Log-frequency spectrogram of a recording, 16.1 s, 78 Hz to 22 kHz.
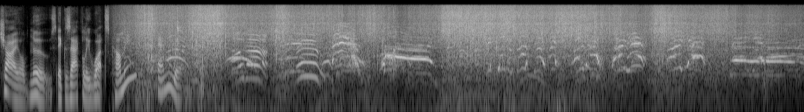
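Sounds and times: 
speech: 0:00.0 - 0:03.9
giant bucket dumping water at a splash pad: 0:02.2 - 0:16.0
many children shrieking and squealing excitedly: 0:03.3 - 0:16.0.

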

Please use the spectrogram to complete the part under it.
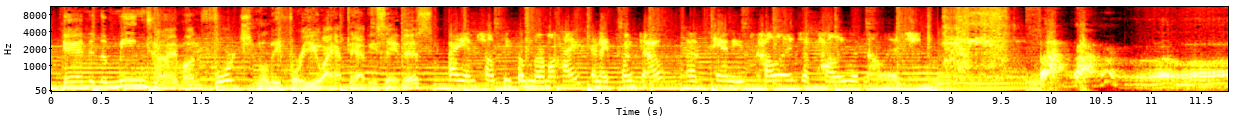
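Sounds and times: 
speech: 0:00.1 - 0:10.4
dog barking: 0:09.9 - 0:11.3.

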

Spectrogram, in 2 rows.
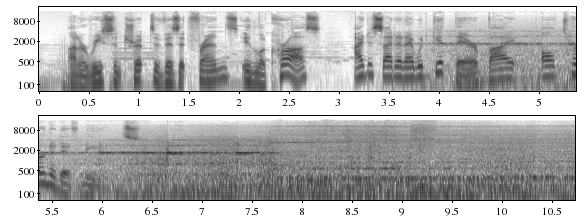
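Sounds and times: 
speech: 0:00.3 - 0:06.6
passenger train rolling along the rails: 0:03.6 - 0:10.7
train wheel squeal: 0:06.0 - 0:09.3.

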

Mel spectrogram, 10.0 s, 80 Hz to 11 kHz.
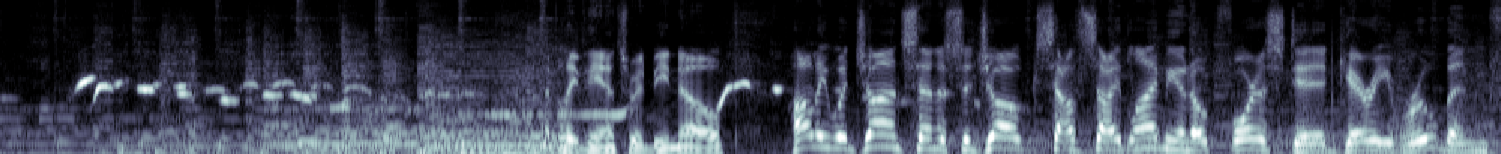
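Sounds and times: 
several people whistling a wavering tune: 0:00.0 - 0:04.2, 0:04.8 - 0:07.0
speech: 0:03.7 - 0:09.9.

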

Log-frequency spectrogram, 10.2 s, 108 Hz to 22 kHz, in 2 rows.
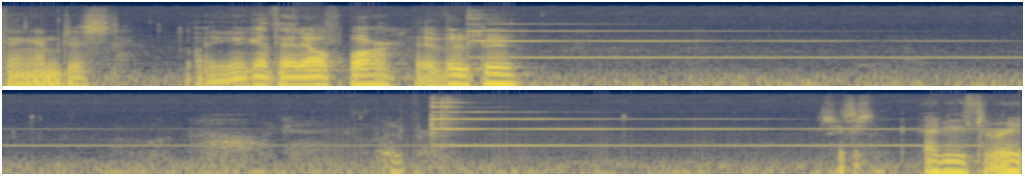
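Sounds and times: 
speech: 0:00.0 - 0:02.8, 0:09.8 - 0:10.1
bright bell ringing: 0:02.1 - 0:10.1.

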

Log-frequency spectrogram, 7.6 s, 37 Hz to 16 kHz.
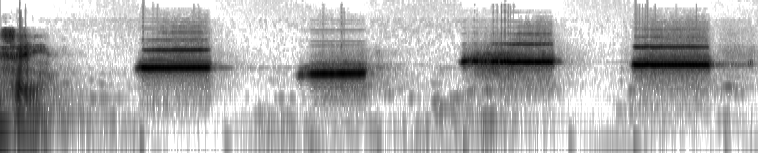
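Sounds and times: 
person whistling a short tune: 0:01.4 - 0:02.3, 0:03.0 - 0:03.8, 0:04.6 - 0:05.6, 0:06.3 - 0:07.2.

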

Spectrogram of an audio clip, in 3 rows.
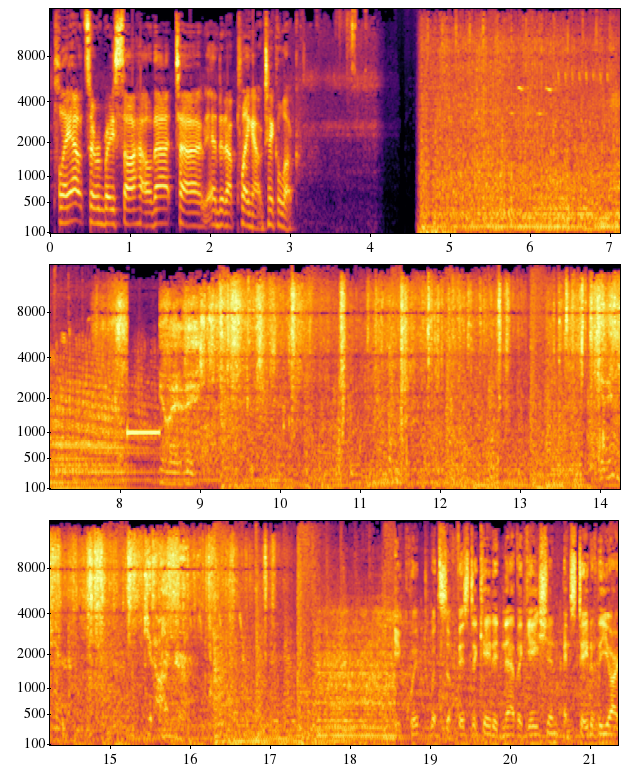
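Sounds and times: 
speech: 0:00.1 - 0:03.2, 0:18.8 - 0:21.3
Gray Eagle military drone engine and propeller hum flying overhead: 0:04.6 - 0:21.3.

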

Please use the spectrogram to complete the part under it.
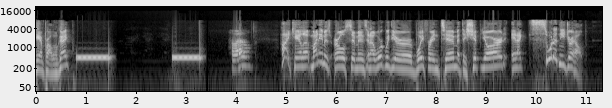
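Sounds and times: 
speech: 0:00.0 - 0:00.8, 0:03.9 - 0:11.0
electronic phone ringback tones of an outgoing call: 0:00.8 - 0:01.6, 0:02.7 - 0:03.4.

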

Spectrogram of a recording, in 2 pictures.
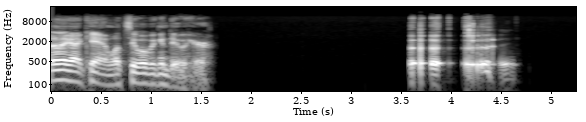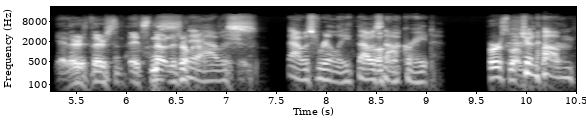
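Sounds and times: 
speech: 0:00.0 - 0:01.7, 0:05.3 - 0:10.4
man burping: 0:03.6 - 0:04.7.

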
